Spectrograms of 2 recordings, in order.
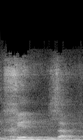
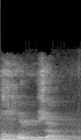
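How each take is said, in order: First: The first vowel is an i sound. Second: The first vowel is a u sound. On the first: "ada yang mengkasrohkannya" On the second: "man dhammaha"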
